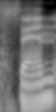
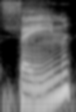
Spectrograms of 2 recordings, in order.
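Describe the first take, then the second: First: The vowel sounds like the one in 'set'. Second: The vowel sounds like the one in 'say'. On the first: The speaker calls it right. "it's Sen as in Senate" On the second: The speaker calls it wrong. "I would always pronounce it Sane"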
